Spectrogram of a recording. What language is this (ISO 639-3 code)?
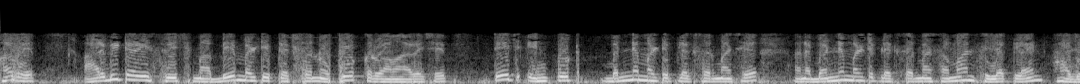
guj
